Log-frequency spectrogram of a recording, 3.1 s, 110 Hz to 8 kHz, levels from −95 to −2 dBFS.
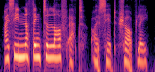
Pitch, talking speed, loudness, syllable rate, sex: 240 Hz, 175 wpm, -18 LUFS, 4.1 syllables/s, female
